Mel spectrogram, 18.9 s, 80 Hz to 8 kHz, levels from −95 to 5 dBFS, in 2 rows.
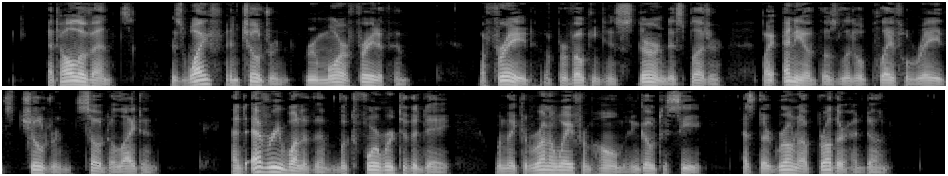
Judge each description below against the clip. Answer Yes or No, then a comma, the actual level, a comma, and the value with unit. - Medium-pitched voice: No, very low, 95 Hz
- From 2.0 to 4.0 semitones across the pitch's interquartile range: No, average, 5.2 semitones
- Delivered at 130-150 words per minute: No, average, 180 wpm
